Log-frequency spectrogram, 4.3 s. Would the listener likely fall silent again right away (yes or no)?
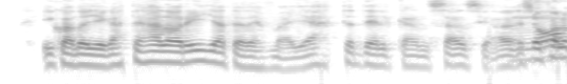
no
